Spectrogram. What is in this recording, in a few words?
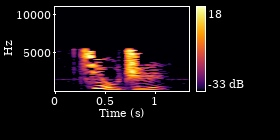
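"就职", Mandarin Chinese; hsk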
